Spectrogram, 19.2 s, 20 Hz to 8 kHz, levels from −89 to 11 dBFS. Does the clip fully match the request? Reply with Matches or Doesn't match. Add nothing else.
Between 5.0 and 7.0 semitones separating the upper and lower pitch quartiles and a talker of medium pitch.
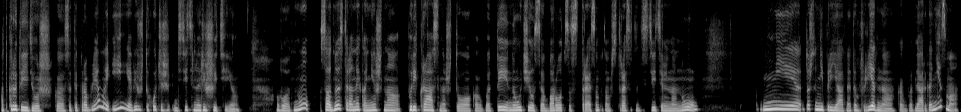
Matches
